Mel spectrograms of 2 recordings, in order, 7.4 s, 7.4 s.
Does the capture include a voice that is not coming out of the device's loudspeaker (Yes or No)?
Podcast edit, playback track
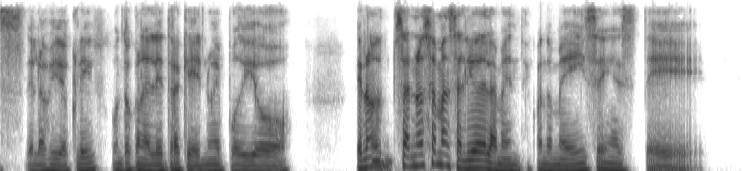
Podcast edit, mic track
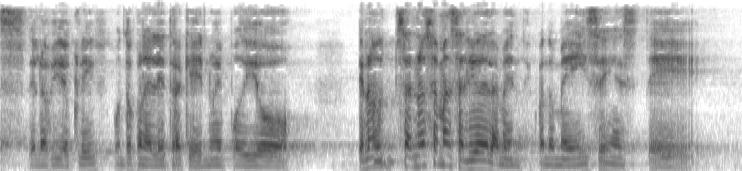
No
